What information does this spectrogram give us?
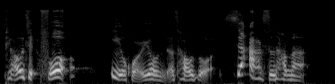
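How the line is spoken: Relaxed, smiling. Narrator (Chinese): 陈烨悠闲的…笑着说道

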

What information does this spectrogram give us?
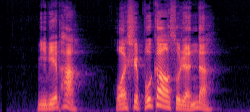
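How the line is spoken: Called out. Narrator (Chinese): 宝玉叫道

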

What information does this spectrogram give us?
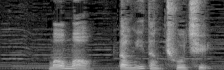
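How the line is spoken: Quiet, serious. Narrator (Chinese): 他用很轻而严肃的声音郑重地说

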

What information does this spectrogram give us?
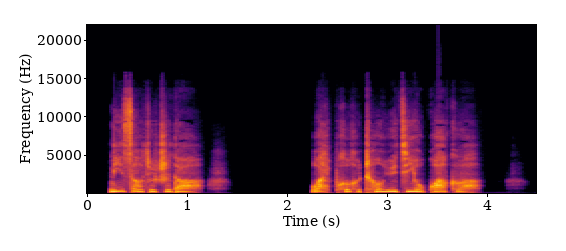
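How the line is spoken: Trembling voice. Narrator (Chinese): 声音发颤

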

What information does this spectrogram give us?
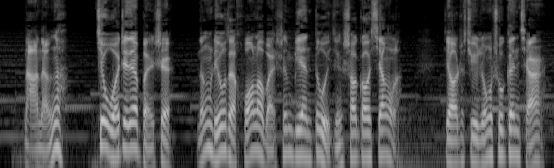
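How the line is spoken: Laughing. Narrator (Chinese): 沈梦生……立刻笑道

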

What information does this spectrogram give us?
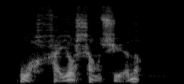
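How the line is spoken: Displeased grumbling mutter. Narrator (Chinese): 我心中不快，嘟囔着说

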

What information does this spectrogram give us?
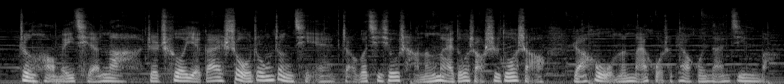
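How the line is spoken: Sighing. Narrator (Chinese): 管春叹口气说

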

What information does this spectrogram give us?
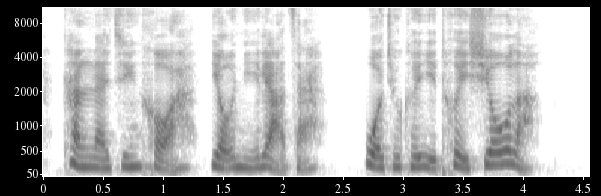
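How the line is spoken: Laughing. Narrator (Chinese): 大姑在旁边笑着说

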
